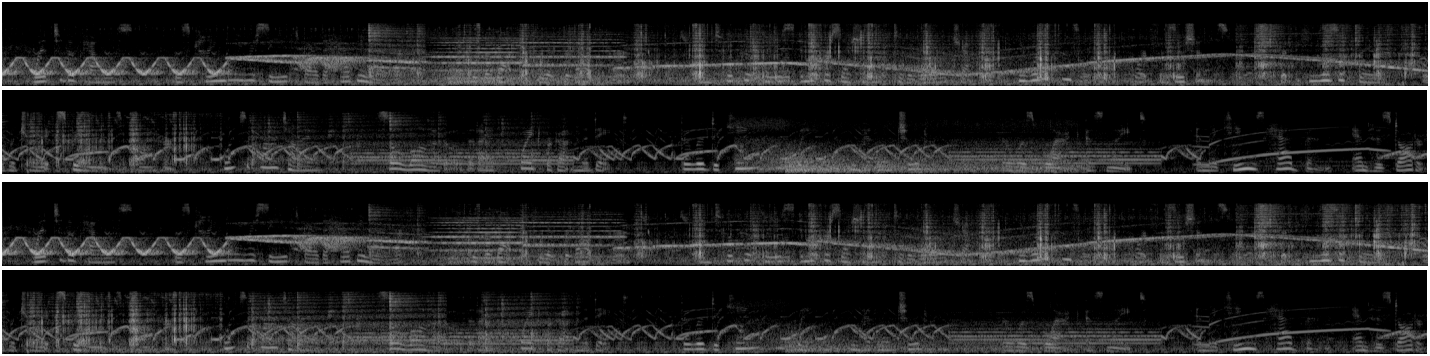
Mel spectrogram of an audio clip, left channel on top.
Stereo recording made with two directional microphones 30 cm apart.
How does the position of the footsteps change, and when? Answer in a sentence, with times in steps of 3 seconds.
You can hear the footsteps not at all from 0 s, on the left from 3 s, in the centre from 9 s, on the right from 12 s and not at all from 21 s.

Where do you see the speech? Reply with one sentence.
In this clip you hear the speech in the centre.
